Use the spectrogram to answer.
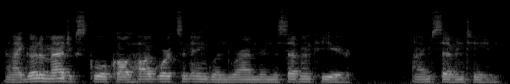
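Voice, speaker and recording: A man's voice: medium pitch, level tone, a little fast. A man hosting a comedy podcast, reading aloud in a casual, sweary, amused way and breaking off for asides. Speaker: podcast host reading fan fiction aloud.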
